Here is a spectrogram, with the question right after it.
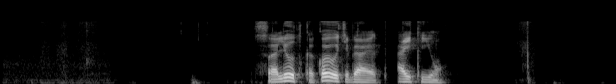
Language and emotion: Russian, positive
